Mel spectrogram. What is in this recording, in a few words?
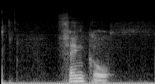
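"venkel", Dutch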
